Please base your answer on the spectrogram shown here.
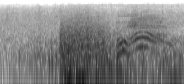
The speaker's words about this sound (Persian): داره بارون میاد، گربه و سگا بیرونن، امیدوارم سالم برگردن.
